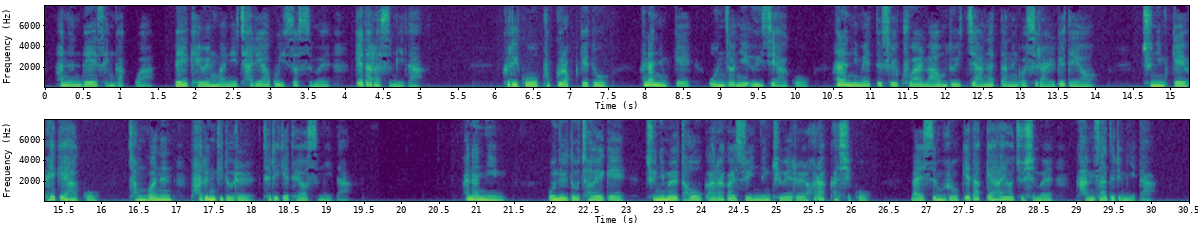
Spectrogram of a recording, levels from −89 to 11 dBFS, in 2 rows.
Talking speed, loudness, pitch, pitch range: 265 characters per minute, -17 LUFS, 170 Hz, 145-185 Hz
